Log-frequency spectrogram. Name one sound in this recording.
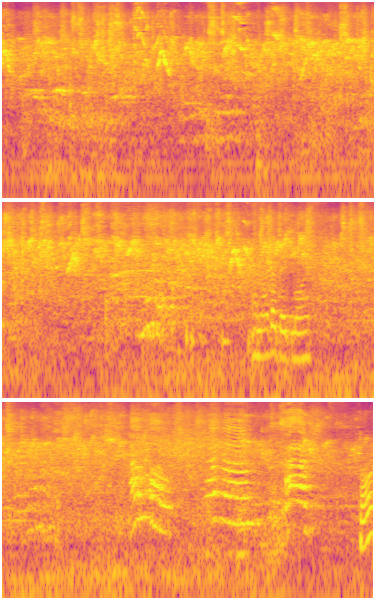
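Many small birds chirp and twitter busily nearby.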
